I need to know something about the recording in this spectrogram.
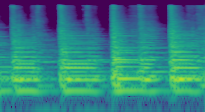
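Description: Acoustic guitar strummed in a steady blues rhythm, about two full chords a second, each chord ringing on into the next.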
